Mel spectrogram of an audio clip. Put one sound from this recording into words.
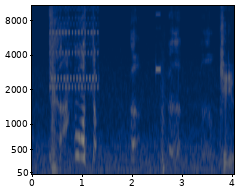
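A body thuds heavily onto the ground.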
